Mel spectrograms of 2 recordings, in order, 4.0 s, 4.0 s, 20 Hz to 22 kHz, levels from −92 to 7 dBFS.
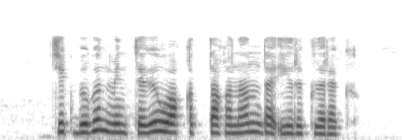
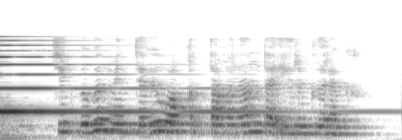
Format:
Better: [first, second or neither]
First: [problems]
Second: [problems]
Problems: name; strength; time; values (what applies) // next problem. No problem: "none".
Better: first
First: none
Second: background sound (Keyboard (musical)); 5 dB above the speech // room echo; dies away in 0.6 s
